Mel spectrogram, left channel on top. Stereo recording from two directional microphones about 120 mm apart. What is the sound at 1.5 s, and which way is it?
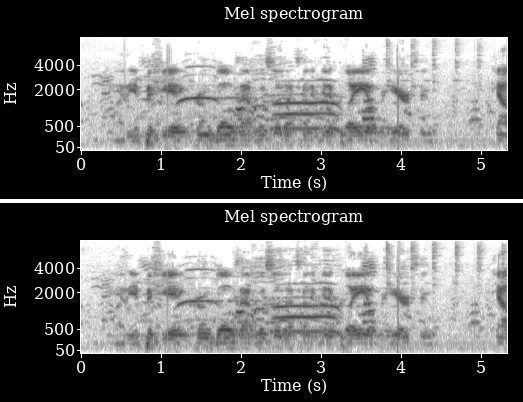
Speech, 35° left (ahead or behind).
